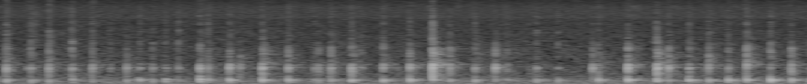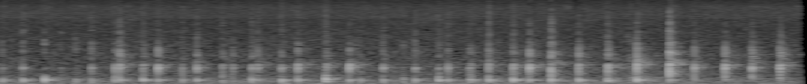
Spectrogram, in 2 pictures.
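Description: Fingernails tap quickly and steadily on the lid edge and side of a white plastic supplement tub held at a tilt, with a black tub resting idle on the table. The clicks are short and dry, with a hollow mid-low body and a slight plastic ring, repeating at an even pace throughout.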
